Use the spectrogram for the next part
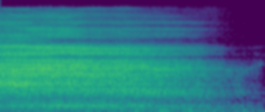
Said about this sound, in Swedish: Ett andetag. Ett kontrollerat andetag.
